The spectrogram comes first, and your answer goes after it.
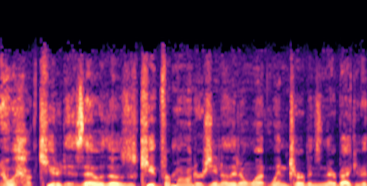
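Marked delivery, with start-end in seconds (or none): none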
